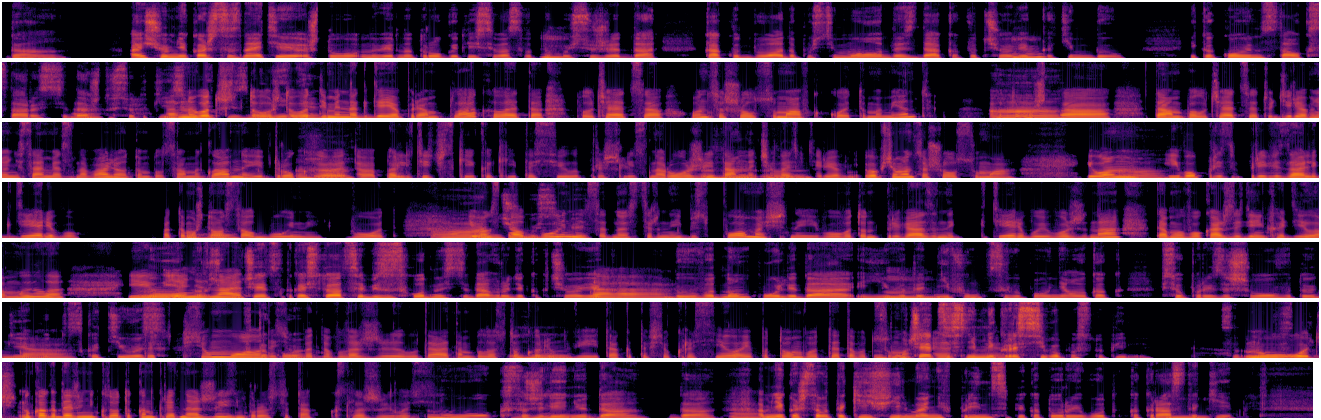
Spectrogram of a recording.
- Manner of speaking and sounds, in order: other background noise; tapping
- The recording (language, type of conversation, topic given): Russian, unstructured, Почему фильмы иногда вызывают сильные эмоции?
